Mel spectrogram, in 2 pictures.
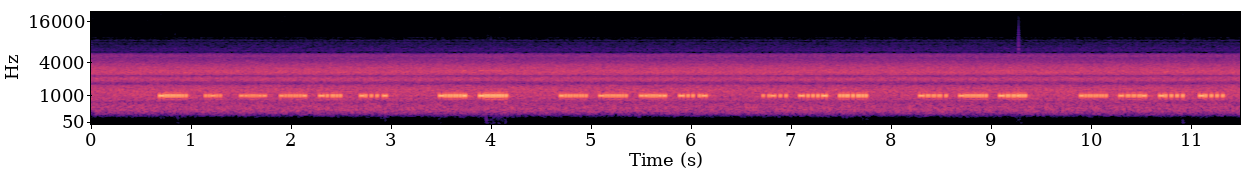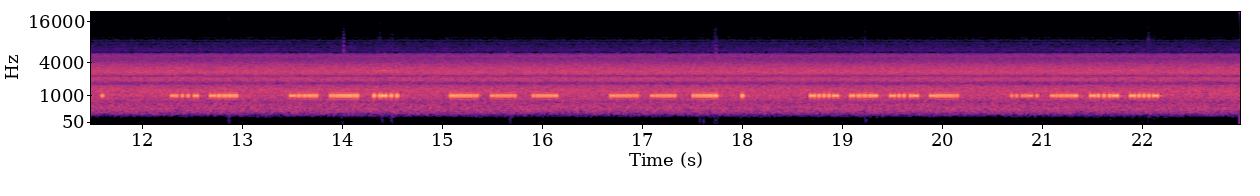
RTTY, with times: none

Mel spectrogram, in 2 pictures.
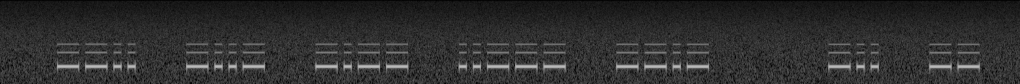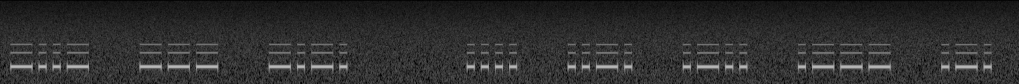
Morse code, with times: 0.6-7.1 ZXY2Q
8.3-13.7 DMXOC
14.9-20.1 HFLJR

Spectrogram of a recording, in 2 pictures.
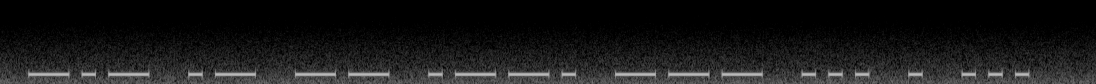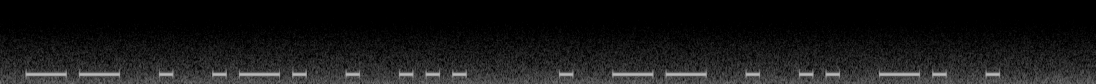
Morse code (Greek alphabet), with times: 0.3-10.3 ΚΑΜΠΟΣΕΣ
11.2-15.6 ΜΕΡΕΣ
16.6-21.0 ΕΜΕΙΝΕ

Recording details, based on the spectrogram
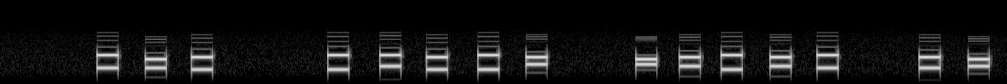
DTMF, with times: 1.0-2.1 642
3.3-5.5 39230
6.4-8.4 *8386
9.2-9.9 57

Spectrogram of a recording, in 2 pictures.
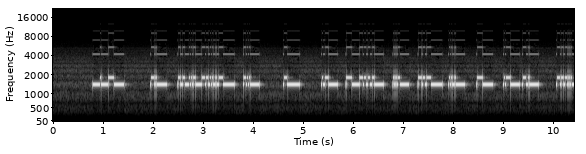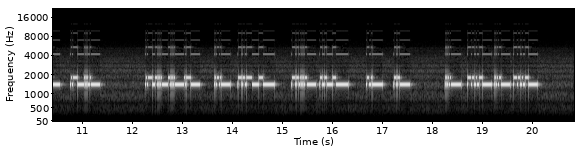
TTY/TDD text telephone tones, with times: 1.1-2.9 THIS
3.1-6.0 FORMAT
6.3-7.0 IS
7.5-9.6 OFTEN
10.2-13.8 REFERRED
14.3-14.7 TO
15.4-18.4 SIMPLY
18.9-19.4 AS
19.8-20.0 A

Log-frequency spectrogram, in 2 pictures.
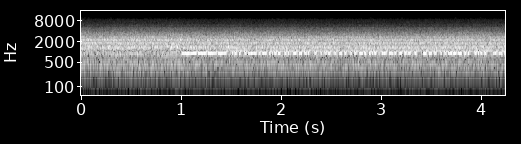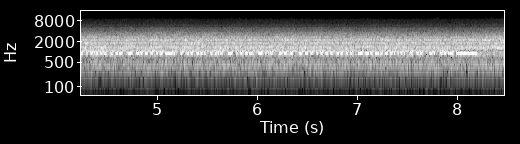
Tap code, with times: none

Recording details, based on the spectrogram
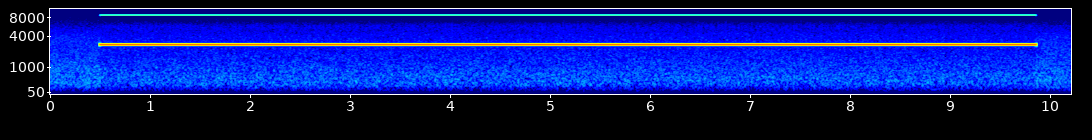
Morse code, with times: none

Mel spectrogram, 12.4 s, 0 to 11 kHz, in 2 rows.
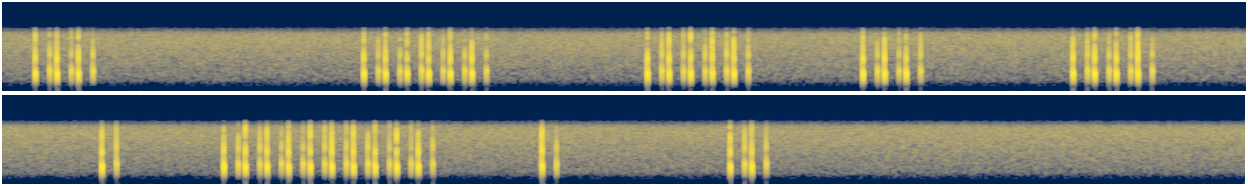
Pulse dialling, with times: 0.2-0.5 3
1.8-2.5 6
3.2-3.8 5
4.3-4.6 3
5.4-5.8 4
6.7-6.8 1
7.3-8.4 0
8.9-9.0 1
9.9-10.1 2

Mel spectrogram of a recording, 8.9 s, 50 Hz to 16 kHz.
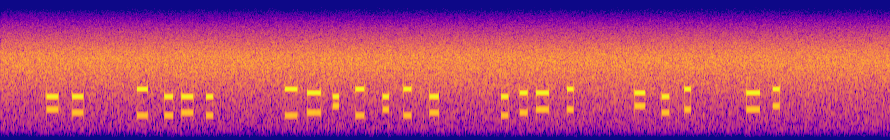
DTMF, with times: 0.5-0.8 74
1.4-2.1 3141
2.8-4.4 35*3734
5.0-5.7 1589
6.3-6.9 049
7.5-7.8 8#

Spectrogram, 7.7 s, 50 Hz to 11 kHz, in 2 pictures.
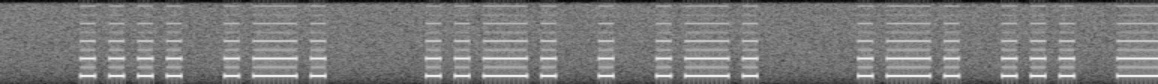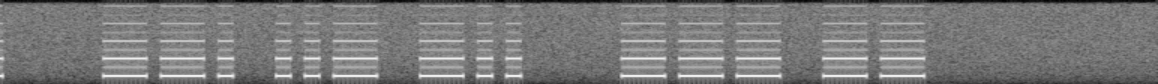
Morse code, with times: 0.3-1.1 HR
1.4-2.5 FER
2.9-3.9 RST
4.2-5.6 GUD
5.9-6.9 OM

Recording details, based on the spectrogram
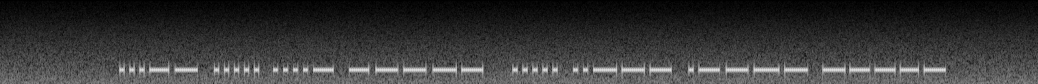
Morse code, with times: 1.2-4.8 3540
5.1-9.5 5210

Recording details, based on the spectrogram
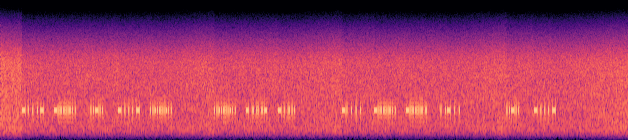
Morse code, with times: none

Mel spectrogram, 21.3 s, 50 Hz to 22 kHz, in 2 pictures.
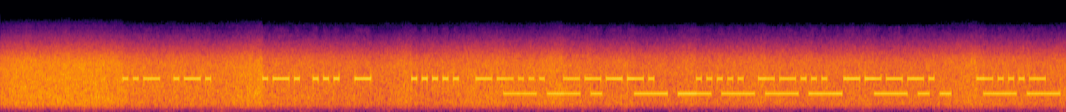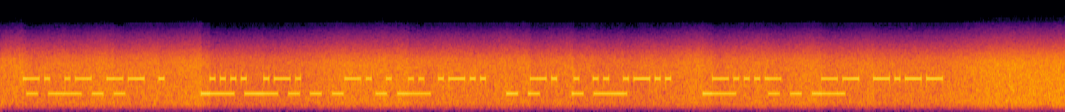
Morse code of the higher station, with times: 1.2-2.1 UR
2.6-3.7 RST
4.1-6.5 579
7.0-9.3 579
9.8-10.4 <BT>
10.9-12.3 NAME
12.8-13.7 HR
14.1-15.5 NEIL
16.0-17.4 NEIL
17.8-18.5 <BT>
18.9-20.1 MY

